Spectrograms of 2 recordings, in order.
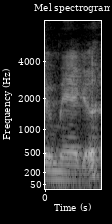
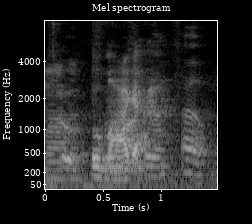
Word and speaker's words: Umaga: You said Omega. You didn't say it right. Omega. What's his name? Umaga.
